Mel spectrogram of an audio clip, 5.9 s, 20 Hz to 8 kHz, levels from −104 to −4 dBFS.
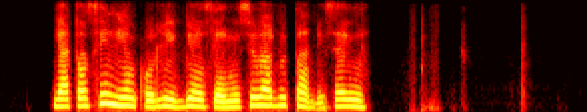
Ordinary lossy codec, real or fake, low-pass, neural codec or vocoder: Opus, 16 kbps; fake; 7.2 kHz; codec, 16 kHz, 1 kbps, FreqCodec, larger model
